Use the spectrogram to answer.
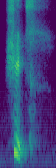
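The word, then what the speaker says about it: Schitt's: It's pronounced shits.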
